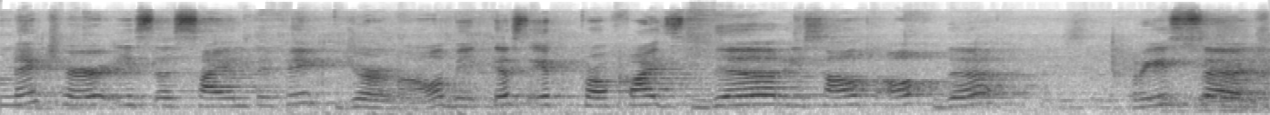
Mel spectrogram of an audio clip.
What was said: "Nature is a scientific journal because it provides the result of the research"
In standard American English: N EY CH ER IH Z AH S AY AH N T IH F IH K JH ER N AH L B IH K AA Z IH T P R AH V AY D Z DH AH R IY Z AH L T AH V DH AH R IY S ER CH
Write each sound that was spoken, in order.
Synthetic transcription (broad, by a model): N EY CH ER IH S AH S AY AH N T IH F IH K JH ER N AH L B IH K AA S IH T P R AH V AY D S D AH R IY S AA L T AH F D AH R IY S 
